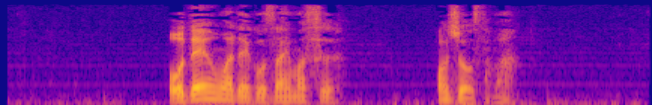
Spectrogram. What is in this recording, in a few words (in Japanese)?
ojou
